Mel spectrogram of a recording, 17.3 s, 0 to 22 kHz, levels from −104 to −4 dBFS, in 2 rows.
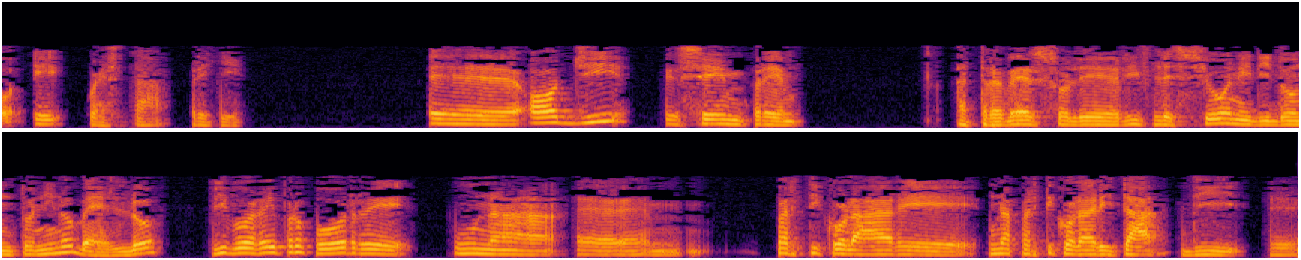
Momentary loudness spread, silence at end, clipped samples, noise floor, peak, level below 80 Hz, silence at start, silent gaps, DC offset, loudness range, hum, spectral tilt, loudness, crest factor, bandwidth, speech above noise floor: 11 LU; 0 s; under 0.1%; -83 dBFS; -4 dBFS; -54 dBFS; 0 s; none; under 0.1%; 3 LU; none; -11.5 dB/octave; -22 LUFS; 18 dB; 5.4 kHz; 61 dB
